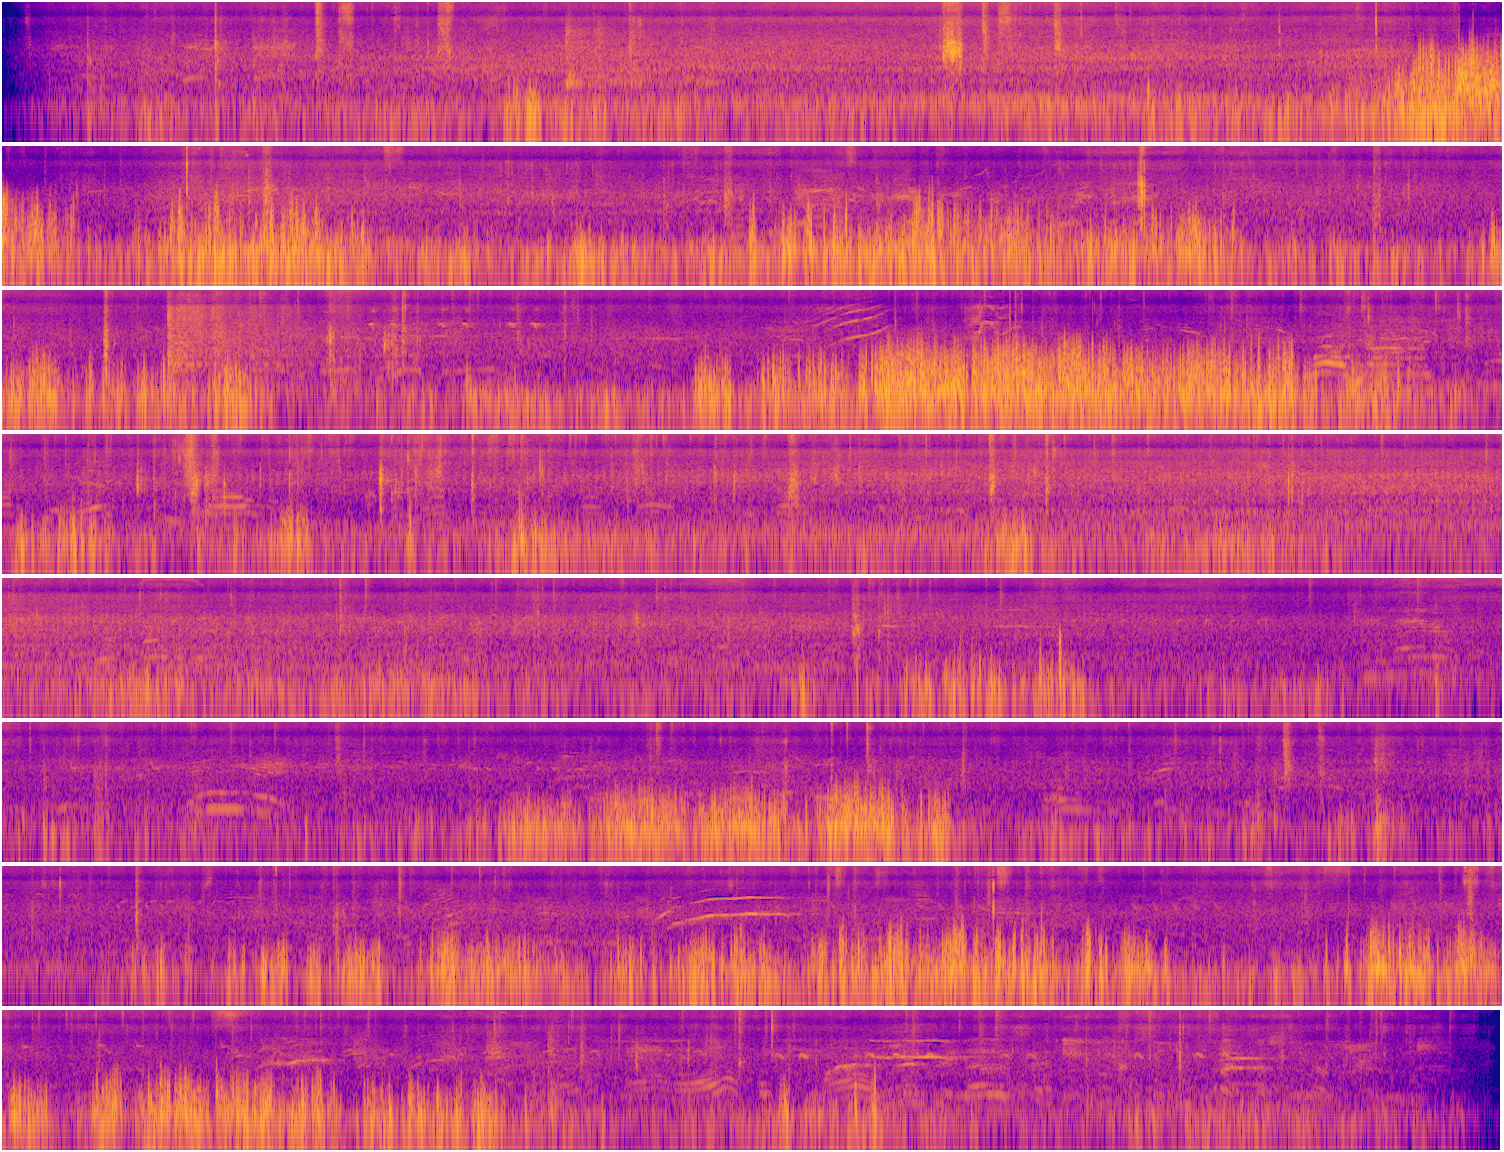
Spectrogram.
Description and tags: Sound Walk - Dick Nichols Park
Sound walk for Kadenze course Introduction to Sound and Acoustic Sketching. This particular walk was recorded at Dick Nichols Park in South Austin, Texas. Highlights include basketball playing, cars driving, birds chirping, some walking sound, and kids playing.
car, park, walking, shouting, kids, playground, sound-walk, playing, chirping, birds, children, kadenze, basketball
